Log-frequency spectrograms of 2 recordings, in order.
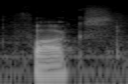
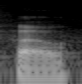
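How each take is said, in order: First: The word ends with an audible ks sound. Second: The word ends in a vowel, no ks sound. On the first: The speaker calls it wrong. "It's not fox" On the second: The speaker calls it right. "I don't think you pronounce the X"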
